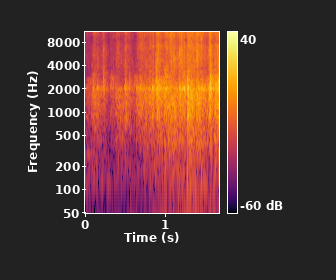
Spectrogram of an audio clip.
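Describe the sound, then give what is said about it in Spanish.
A crowd gives a strong round of applause to the Lord, a dense crackle of many hands clapping that starts moderately and swells louder after the first moment, holding steady and full with no voices on top. “Vamos, vamos, vamos, déle un fuerte aplauso al Señor.”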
